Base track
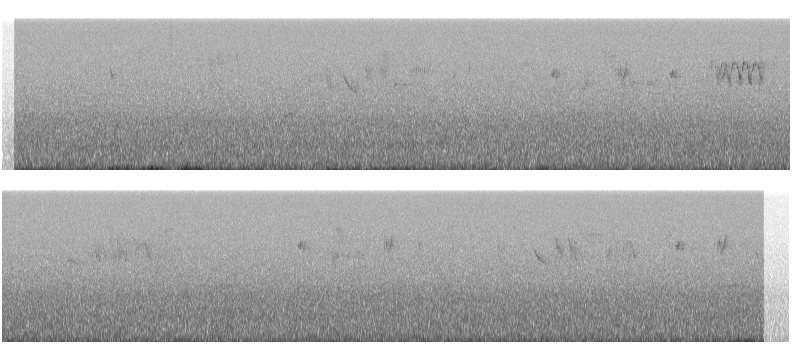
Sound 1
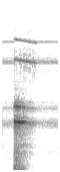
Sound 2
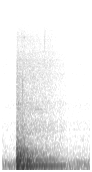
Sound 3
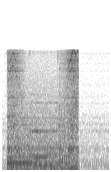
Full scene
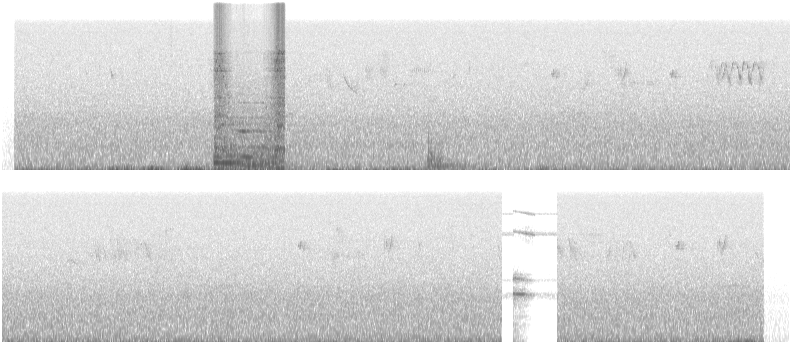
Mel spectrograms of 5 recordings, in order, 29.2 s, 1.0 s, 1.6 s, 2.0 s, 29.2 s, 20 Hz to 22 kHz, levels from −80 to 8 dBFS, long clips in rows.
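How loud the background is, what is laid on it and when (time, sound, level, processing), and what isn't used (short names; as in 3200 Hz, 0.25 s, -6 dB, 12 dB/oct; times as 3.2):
base track -18.5 dB
3.83 add 3 + clock jitter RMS 0.021 ms
7.62 add 2 -15 dB + core saturation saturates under 390 Hz
23.86 replace with 1 -11.5 dB + limiter -19 dBFS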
